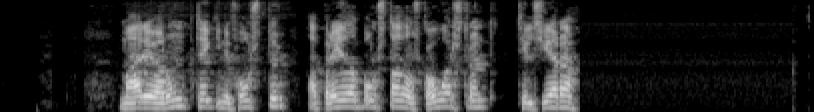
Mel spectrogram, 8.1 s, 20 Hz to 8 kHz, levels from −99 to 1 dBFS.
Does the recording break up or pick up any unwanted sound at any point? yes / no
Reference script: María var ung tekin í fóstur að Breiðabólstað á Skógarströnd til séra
no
